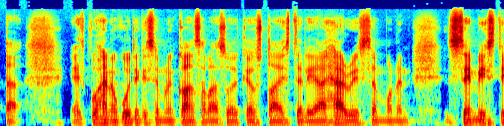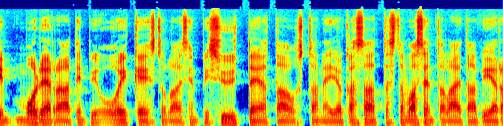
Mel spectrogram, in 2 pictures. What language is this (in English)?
Finnish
